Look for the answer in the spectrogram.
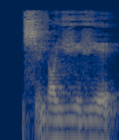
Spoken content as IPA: ɕ ə̰ j ɾ ɔ j vʲ e vʲ e

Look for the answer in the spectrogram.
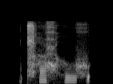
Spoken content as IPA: ʈ͡ʂʰ a̤ ħ h ṳ x

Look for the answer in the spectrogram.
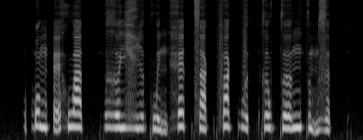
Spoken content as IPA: ɓ ɔ˧ ŋ ʔ ɛ̰˧˥ h w a˦˥ t̚ | ɣ ə˧ j ɣ i˧ ə̯ k w ḛ˧˨ ŋ h ɛ˦˥ t̚ s a˨˩ k̚ f a˦˥ k̚ v ə˨˩ t̚ k ə˧ w t̪ əː˨˦ ŋ t̪ ə̰˧˨ m z ə˨˩ t̚

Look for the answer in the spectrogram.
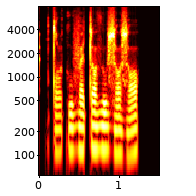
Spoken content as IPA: tˤ æ˩˧˩ k u˨˦ v æ˨˦ t ɒ˦˥ ð u˨˦ z ɒ˩˧˩ z ɒ˨˦

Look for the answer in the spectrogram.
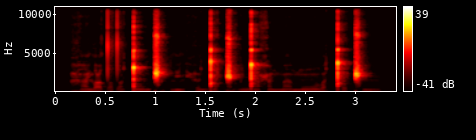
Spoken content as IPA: ɦ ã lʲ ɔ dˤ ə dˤ ɑ ŋ͡ǃ ũː ɡ͡ǁ ə p lʲ ʉ lʲ h ə ŋ͡ǃ a ɡ͡ǁ u ŋ͡ǃ ə̃ ħ ẽ m ã m ũː lˠ ə ǃ ə ǁ ʉː

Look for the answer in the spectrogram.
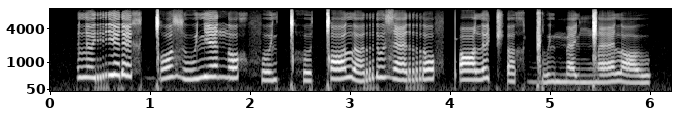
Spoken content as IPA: l ə˧ rʲ ɛ˥ ɾ ɛ˧˥ x ɡ͡ǀ ɔ˧˥ z u˩˧ lʲ æ˥ n ɔ˧˥ x f ʊ˩˧ lʲ ǀʰ ʊ˩ ǀ ɒ˧˥ l ʌ˩˧ r ɾ ʊ˥ z æ˧ r ɔ˧˥ f pʼ ɑ˧ l ə˥ t͡ʃʼ ʌ˩˧ x ɡ͡ǁ u˩ lʲ m æ˩ lʲ ŋ͡ǁ æ˩˧ l ɒ˩ u̯

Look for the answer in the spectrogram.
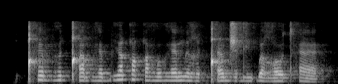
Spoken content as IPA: ǃʰ ɛ bʱ ə ǃʼ a bʱ ɛ bʱ i q ə q ə ɦ o ɦ ɛ m i ʁ i ǃʼ æ ɖ͡ʐ i d i ɓ ə ʁ o tʰ æ

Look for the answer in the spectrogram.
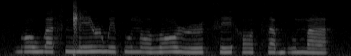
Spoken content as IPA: ɡ ɔ w a s ŋ͡ǁ e ɹ w e p u n ɔ ð ɔ ɹ ə˞ t͡s e h ɔ t͡s a bʱ u m a

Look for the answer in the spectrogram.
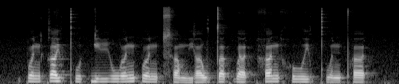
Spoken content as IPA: p ɵ˧ n k ɐ˥ j kʷʰ ɪ˨˥ k̚ j iː˧ w ɵ˥ n p ɵ˨˧ n t͡sʰ ɐ˨˩ m j ɐ˧ w t̪ ɐ˥ k̚ l ɐ˨˥ t̚ h ɐ˥ n h uː˧ j kʷʰ ɐ˨ n pʰ ɐ˧ t̚

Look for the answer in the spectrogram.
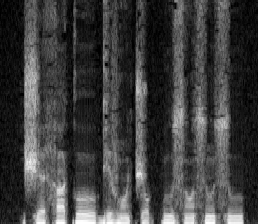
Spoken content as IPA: ʃ ɛ˨ h a˧ k oː˦˨ ɡ e˧ v ɔ̃˨ t͡ʃ ɔ˨˦ k͡p u˦˨ s ɔ̃˨ s ũ˧ s u˦

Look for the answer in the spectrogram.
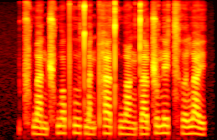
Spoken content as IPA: ʈ͡ʂʰ w a˨˩ n ʈ͡ʂʰ w ɔ˥˧ pʰ u˥˩ t̪ w a˩ n pʰ ä˥˩ t̪ʰ w ɑ˨˩ ŋ t̪ ä˧˥ ʈ͡ʂ u˧˥ n̪ e˥˩ ɪ̯ t͡sʰ ɤ˧˥ l w a˥˩ ɪ̯

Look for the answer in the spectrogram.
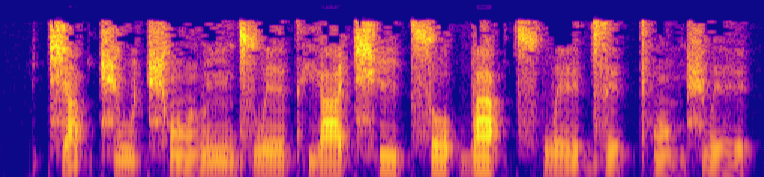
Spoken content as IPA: t͡ɕ a˨ ʔ t͡ɕ u˧ t͡ɕʰ ɔ̃˨˩ l ĩ˧ d͡z w e˧ t̪ʰ j a˧ t͡ɕʰ i˦ ʔ s o˦ ʔ b a˦ ʔ t͡sʰ w e˨˩ d͡z e˨ t̚ t̪ʰ ɔ̃˨˩ m ɕ w e˨˩

